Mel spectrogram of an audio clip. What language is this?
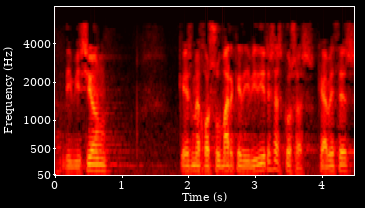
Spanish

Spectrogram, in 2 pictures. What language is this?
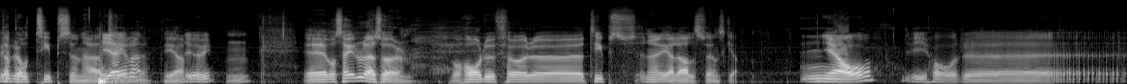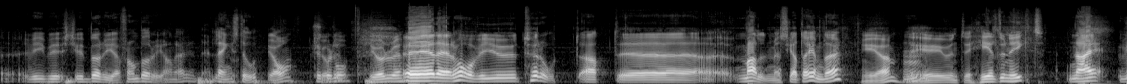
Swedish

